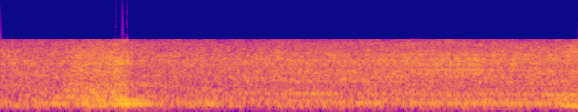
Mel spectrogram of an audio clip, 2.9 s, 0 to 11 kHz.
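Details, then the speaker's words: Citroën C3 running in neutral after replacing the accessory belt and its rollers: steady, even engine hum, the earlier electric-motor-like whine is gone; belt drive sounds normal. "Y como podéis comprobar, ya no suena el chirrido ese. Ya suena normal."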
